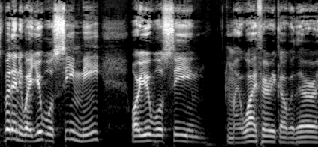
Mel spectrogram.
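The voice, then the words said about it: Speaks with a noticeable accent. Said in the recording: “you recognize my accent voice”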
